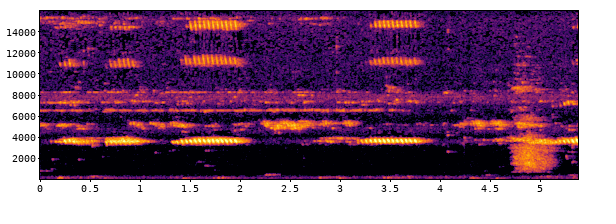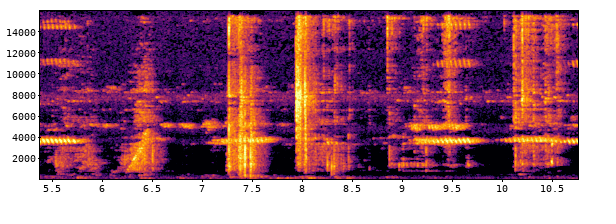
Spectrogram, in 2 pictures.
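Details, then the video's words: On a cold night at a forest-edge campsite, crickets give a high, buzzy trill that fades in and out, interrupted by loud knocks and rustling from someone working at camp. "ENJOYING THE SOUND OF CRICKETS ON A COLD NIGHT"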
